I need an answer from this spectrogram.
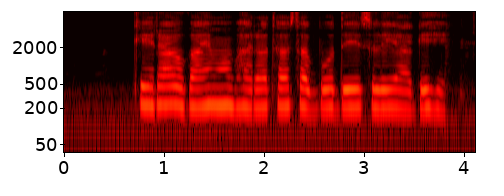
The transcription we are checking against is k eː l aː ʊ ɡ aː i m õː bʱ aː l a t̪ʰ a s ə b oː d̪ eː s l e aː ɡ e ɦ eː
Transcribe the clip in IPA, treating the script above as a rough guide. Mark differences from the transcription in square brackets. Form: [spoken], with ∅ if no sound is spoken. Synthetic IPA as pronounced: k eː [ɾ] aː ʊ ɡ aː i m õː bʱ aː [ɾ] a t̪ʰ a s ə b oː d̪ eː s l e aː ɡ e ɦ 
